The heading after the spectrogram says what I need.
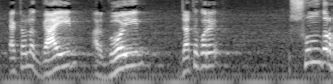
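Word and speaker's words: غين: তার গুণাবলী রয়েছে সে মোটা হরফ আমরা একটু মোটা করে উচ্চারণ করছি একটা হলো গাইন আর গইন যাতে করে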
